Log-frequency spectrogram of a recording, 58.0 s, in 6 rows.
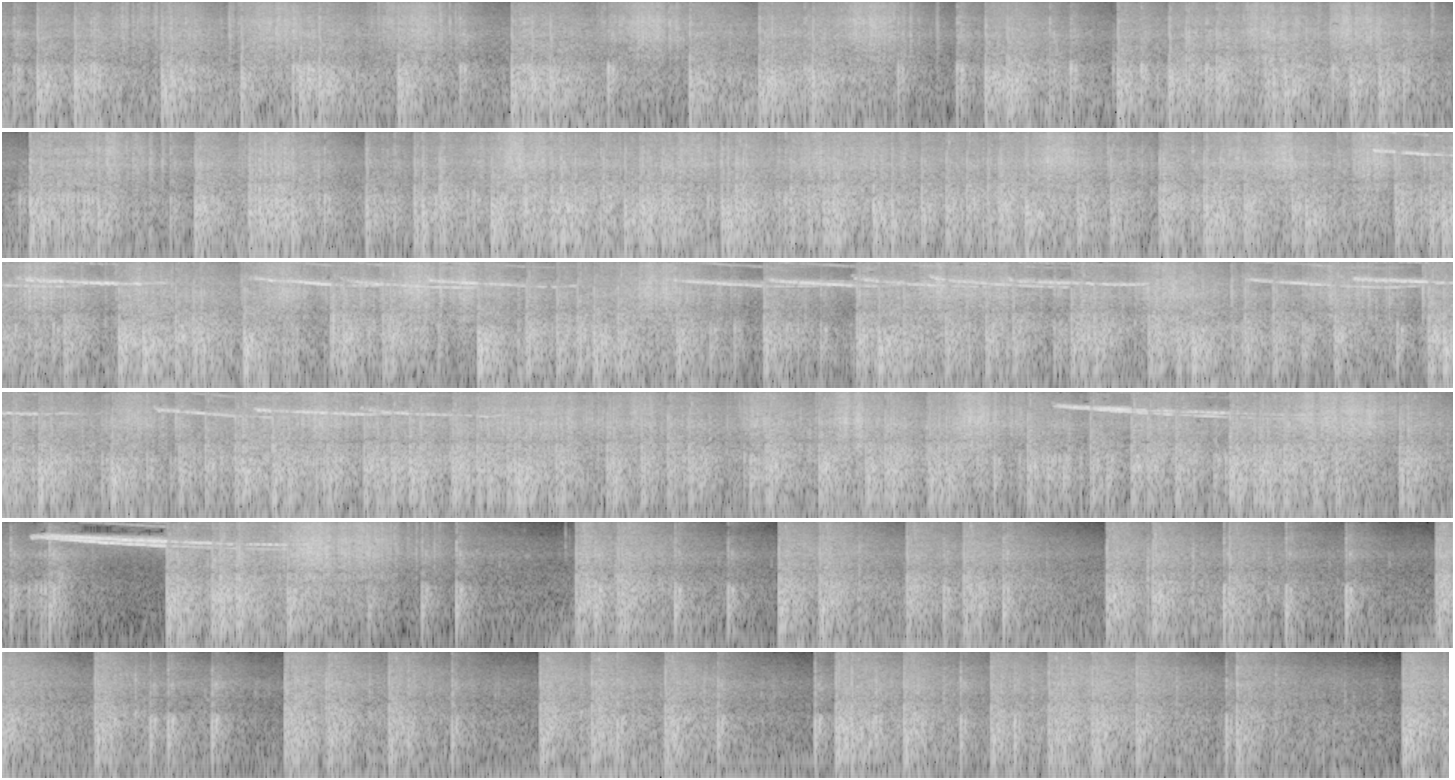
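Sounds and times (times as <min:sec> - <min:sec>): fireworks popping and crackling: 0:00.0 - 0:58.0
falling firework whistles: 0:18.2 - 0:32.9, 0:34.6 - 0:41.5.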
